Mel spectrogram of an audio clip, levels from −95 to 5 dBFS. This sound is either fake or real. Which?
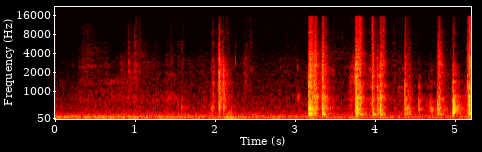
real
